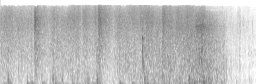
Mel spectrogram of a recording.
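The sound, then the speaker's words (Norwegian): A ridden horse walks at an unhurried pace through snow on a morning ride by a small lake and woods, its hooves crunching and thudding in an irregular rhythm as snow sprays around them, amid a steady rustling hiss, fading out at the end. “Hesten Rocky skritter i vei på den faste morgenturen rundt et lite vann”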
